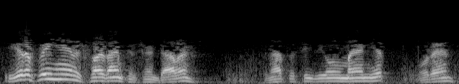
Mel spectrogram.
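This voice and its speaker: An actor playing a brusque but cooperative American police sergeant in a 1950s radio drama, clipped and matter-of-fact. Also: male voice, a little high, lively intonation, a little fast, lightly acted. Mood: brisk, businesslike. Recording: tinny, noisy 1950s radio recording.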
